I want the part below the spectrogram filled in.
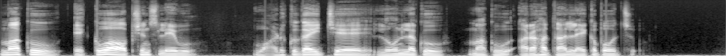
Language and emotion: Telugu, sad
